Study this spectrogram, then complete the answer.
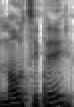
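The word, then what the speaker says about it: Maltipoo: Is it a multi-poo?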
